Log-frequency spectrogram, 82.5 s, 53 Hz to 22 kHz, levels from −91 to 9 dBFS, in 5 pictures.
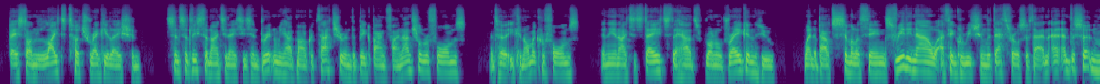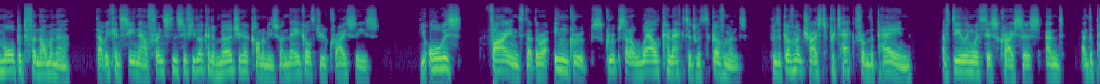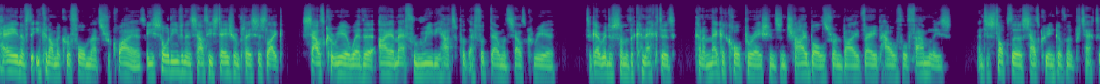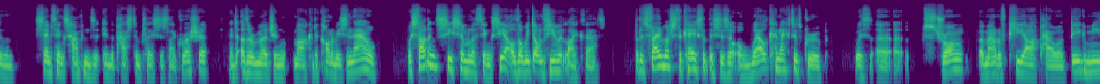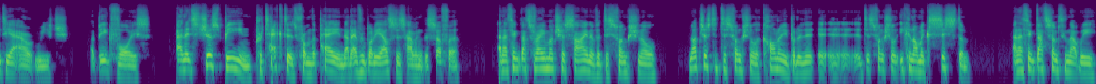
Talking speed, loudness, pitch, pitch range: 195 wpm, -19 LUFS, 130 Hz, 115-145 Hz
